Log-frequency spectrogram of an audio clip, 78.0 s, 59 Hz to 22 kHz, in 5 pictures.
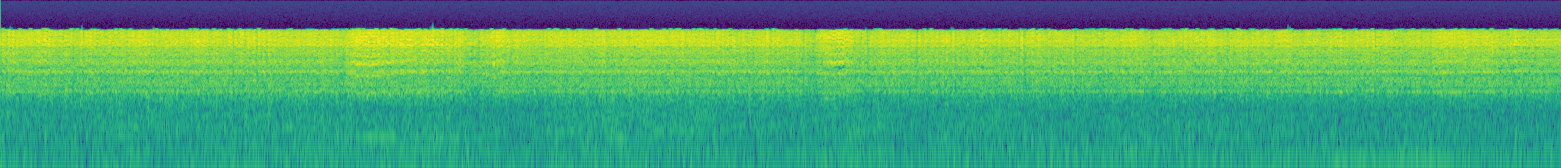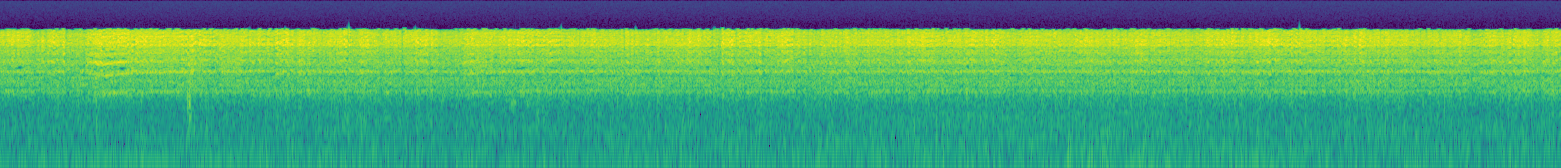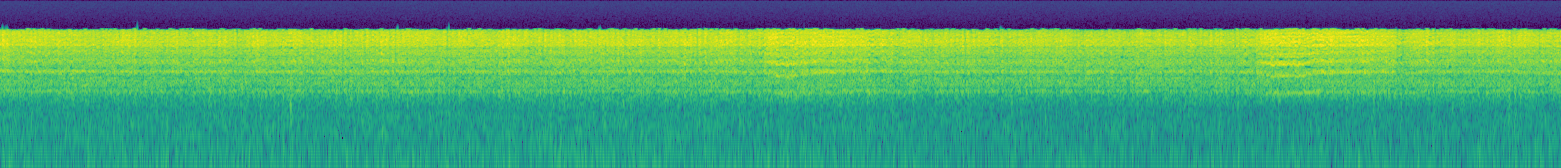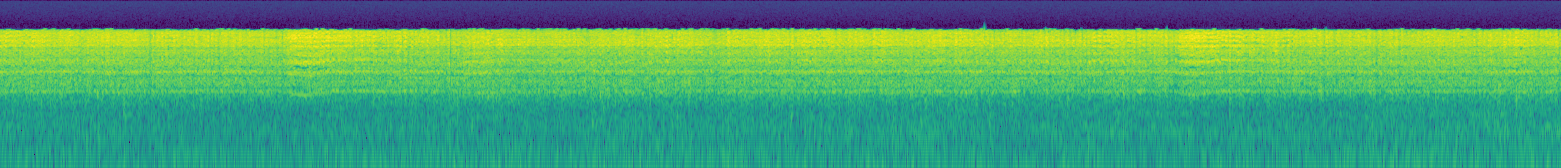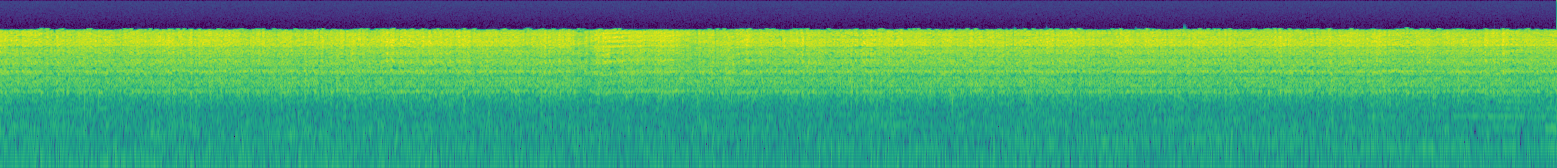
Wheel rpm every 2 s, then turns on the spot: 230, 240, 230, 230, 230, 230, 240, 230, 230, 230, 230, 230, 230, 230, 230, 240, 230, 230, 240, 230, 230, 230, 220, 230, 230, 230, 230, 230, 230, 230, 230, 230, 230, 230, 230, 230, 230, 230, 240.
none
